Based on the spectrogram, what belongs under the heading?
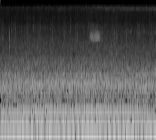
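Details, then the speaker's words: Washing machine after repair: loose belt flipped over to tighten it; steady low motor hum with an even whir, no slipping or squeal, spinning smoothly and strongly. Motor was fine, only the belt was the problem. "guys Okay na uli siya akala nila sira yung ating washing machine na p satin pero ang problema lang ay belt medyo maluwag na"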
